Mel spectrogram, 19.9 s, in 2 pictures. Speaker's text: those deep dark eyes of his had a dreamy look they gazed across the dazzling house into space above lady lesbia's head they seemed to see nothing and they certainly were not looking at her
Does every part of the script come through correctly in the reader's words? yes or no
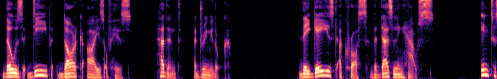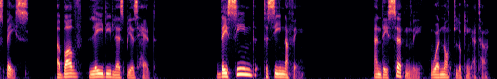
no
